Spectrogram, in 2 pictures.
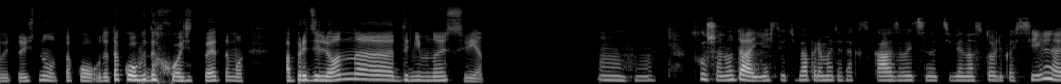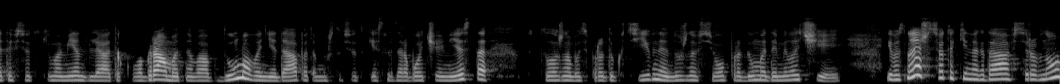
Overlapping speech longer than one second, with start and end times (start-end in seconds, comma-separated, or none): none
